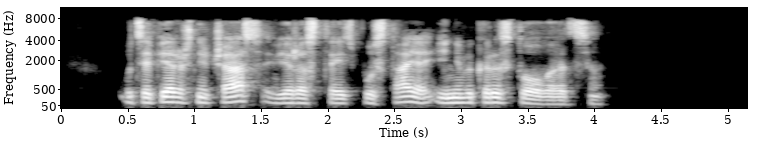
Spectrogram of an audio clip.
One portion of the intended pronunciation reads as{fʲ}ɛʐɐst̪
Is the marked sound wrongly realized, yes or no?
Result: yes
